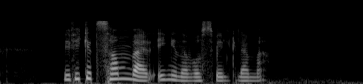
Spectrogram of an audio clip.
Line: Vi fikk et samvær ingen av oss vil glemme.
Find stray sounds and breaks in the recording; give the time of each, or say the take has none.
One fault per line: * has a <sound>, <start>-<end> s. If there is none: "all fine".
all fine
